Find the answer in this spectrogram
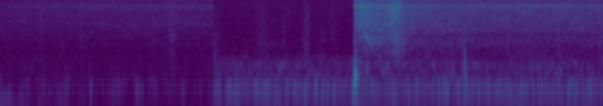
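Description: A metal kettle is set down on a hot wood stove top with a single sharp knock a little past halfway through. A steady sizzling hiss follows, from water on the hot metal.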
